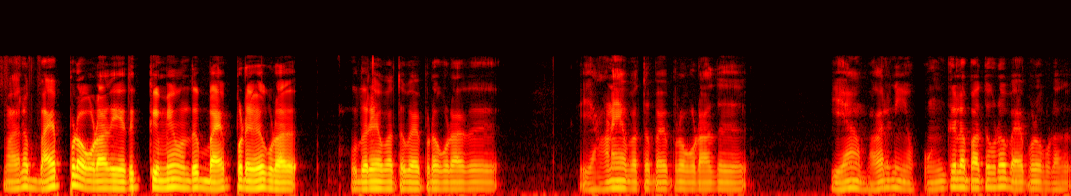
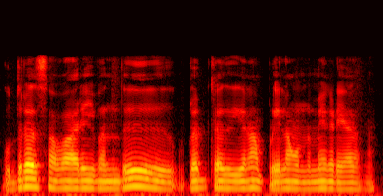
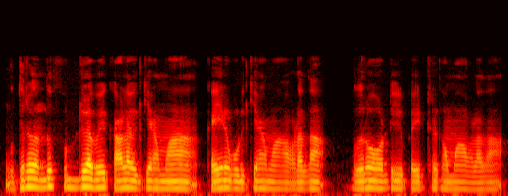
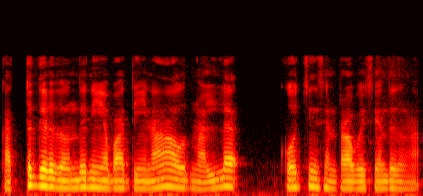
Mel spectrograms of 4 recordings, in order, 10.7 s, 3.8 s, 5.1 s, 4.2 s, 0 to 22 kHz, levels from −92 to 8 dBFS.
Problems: background sounds at intervals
